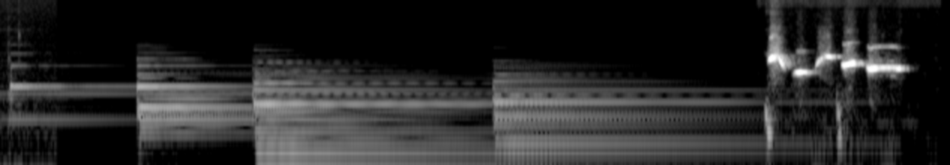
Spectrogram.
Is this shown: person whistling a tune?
yes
